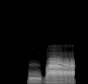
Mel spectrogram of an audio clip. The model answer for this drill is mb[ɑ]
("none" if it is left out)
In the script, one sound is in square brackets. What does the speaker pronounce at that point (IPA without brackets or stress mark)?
ɑ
